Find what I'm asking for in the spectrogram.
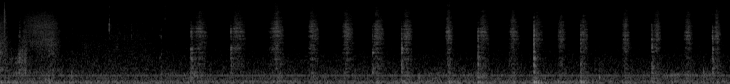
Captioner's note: scratching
